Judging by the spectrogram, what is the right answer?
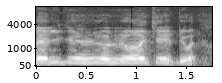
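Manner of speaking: mock, very high, sobbing little kid wail. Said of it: "He come crying to me".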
